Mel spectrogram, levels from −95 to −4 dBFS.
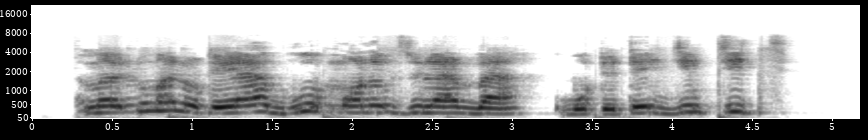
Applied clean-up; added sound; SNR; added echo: neural mask model DeepFilterNet 3.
